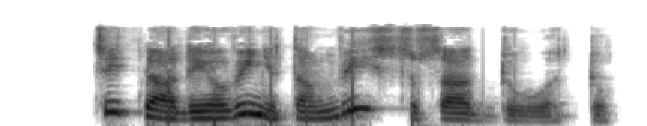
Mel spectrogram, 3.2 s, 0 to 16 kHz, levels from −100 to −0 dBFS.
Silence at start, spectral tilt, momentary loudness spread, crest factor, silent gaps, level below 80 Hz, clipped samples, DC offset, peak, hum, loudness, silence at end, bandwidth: 0.5 s; -5.5 dB/octave; 15 LU; 18 dB; 2.90-2.95 s; -50 dBFS; under 0.1%; under 0.1%; 0 dBFS; none; -16 LUFS; 0.2 s; 8.2 kHz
